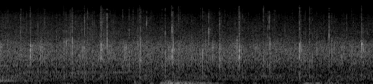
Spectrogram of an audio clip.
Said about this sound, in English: Clap your hands for the Lord, somebody.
